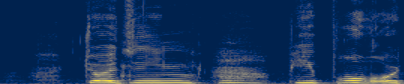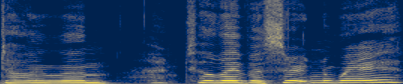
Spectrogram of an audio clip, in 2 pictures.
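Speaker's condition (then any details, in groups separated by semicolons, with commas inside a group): Cerebral palsy; from birth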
